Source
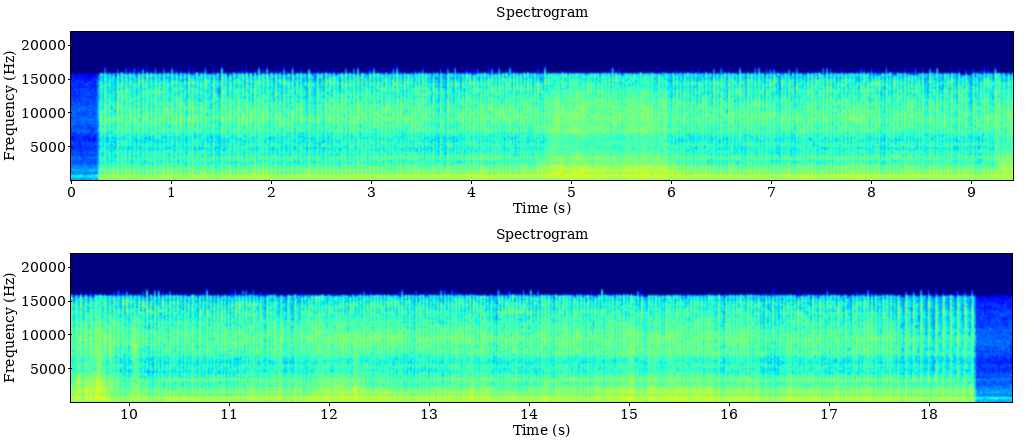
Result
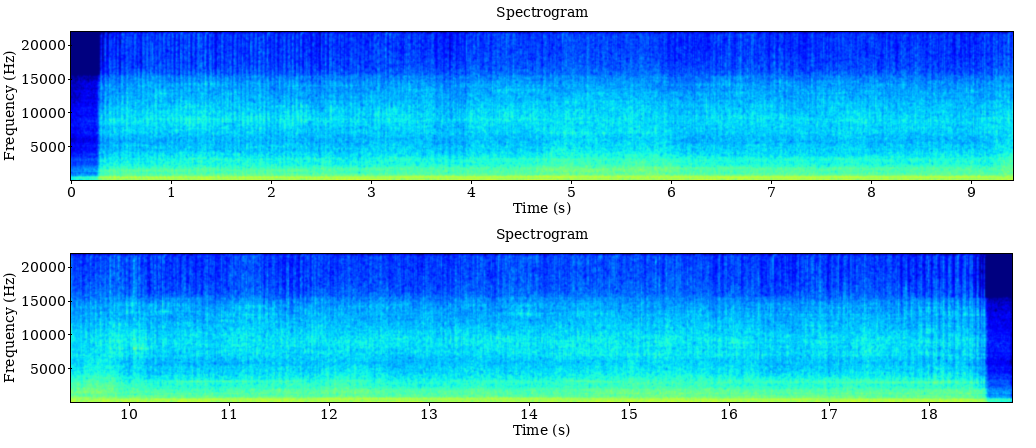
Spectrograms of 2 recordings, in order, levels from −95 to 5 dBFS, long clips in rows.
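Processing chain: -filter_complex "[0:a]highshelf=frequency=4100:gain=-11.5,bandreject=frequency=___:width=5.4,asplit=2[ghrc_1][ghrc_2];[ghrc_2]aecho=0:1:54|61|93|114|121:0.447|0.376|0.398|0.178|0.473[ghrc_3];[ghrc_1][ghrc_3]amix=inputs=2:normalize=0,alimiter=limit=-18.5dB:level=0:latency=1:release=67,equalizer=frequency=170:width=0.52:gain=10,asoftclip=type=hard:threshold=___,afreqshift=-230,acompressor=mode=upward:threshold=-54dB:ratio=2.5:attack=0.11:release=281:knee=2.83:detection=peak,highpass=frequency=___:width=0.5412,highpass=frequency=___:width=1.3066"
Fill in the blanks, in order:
1400, -31.5dB, 66, 66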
